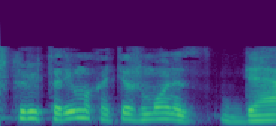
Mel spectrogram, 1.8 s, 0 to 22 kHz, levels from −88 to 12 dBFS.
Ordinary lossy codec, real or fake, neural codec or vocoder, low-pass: MP3, 24 kbps; fake; codec, 24 kHz, 1.2 kbps, DualCodec; 5.4 kHz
